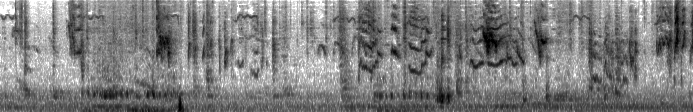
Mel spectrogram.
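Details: Contented budgies warble and chirp in a colony, with wavering squeaky notes and fast twittering phrases that overlap, growing busier toward the end.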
